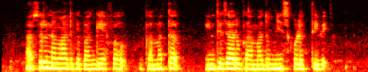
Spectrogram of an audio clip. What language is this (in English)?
Divehi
